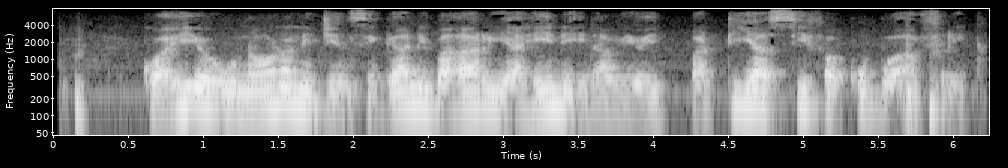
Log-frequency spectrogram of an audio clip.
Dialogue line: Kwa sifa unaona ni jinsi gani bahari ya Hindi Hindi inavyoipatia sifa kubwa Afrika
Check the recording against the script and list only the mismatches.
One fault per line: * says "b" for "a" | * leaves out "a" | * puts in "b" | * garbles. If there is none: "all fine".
* says "hiyo" for "sifa"
* leaves out "Hindi"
